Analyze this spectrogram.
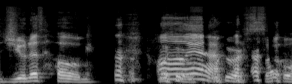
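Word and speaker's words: Judith Hoag: a statement damn we were way off it's pronounced Judith Hogue oh yeah we were so off uh well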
